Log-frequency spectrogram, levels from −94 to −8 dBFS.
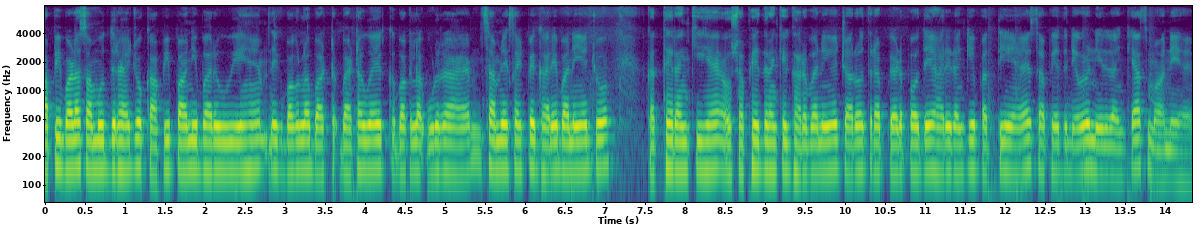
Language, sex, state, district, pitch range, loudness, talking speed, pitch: Hindi, male, Andhra Pradesh, Krishna, 140-145 Hz, -23 LUFS, 230 wpm, 140 Hz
